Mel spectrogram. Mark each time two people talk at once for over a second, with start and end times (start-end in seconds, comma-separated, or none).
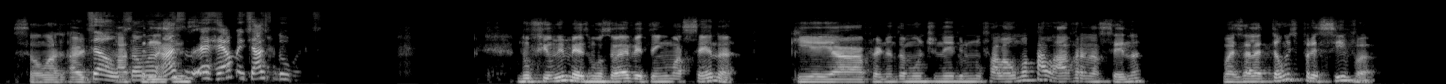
0.8-2.0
